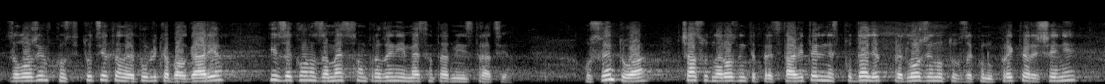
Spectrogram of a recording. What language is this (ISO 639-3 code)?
bul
